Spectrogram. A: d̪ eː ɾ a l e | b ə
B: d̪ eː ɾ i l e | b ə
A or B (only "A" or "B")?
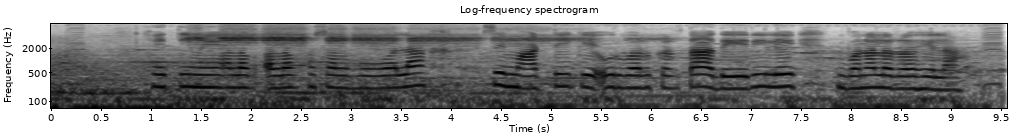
B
